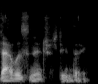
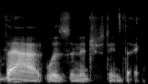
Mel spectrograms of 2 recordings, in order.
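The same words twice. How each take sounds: First: The stress is spread evenly and neutrally. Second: One word carries special emphasis. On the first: "Instead of" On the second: "they're giving emphasis because they're referring back to"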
